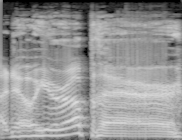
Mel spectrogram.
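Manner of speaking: groaning creature voice, words drawn out. Narrating a game scene, voicing an unseen thing calling up to the players, groaning loudly. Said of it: "It groans louder and says".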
